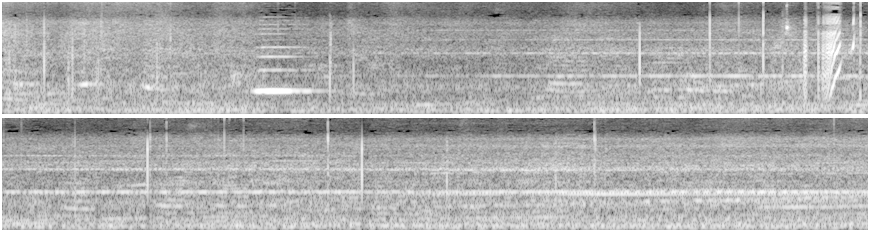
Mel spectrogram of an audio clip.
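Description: Metropolis metro train pulling away from a station, heard from inside the car: a steady low rumble with a whine from the electric traction drive that rises slowly in pitch as the train picks up speed. A short loud tone sounds about a second in, and a quick rising sweep comes near the middle.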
